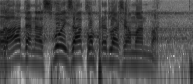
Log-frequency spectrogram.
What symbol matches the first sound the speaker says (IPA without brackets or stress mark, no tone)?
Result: l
